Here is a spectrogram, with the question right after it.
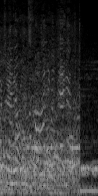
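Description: Dense crowd chatter fills a busy Sunday Uttarakhand folk fair in Noida, with many overlapping voices in a continuous loud babble, food stalls and queues nearby, one tonal voice standing out before the hubbub thins slightly near the end.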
